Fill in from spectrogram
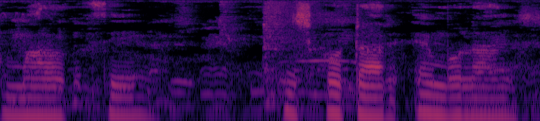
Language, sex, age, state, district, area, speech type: Santali, male, 60+, West Bengal, Dakshin Dinajpur, rural, spontaneous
